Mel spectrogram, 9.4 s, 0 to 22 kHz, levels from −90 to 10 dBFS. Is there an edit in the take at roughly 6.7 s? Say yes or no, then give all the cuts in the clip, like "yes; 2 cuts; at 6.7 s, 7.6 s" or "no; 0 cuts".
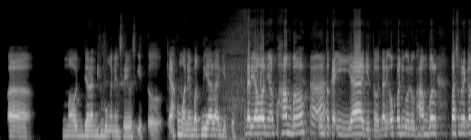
no; 1 cut; at 4.8 s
